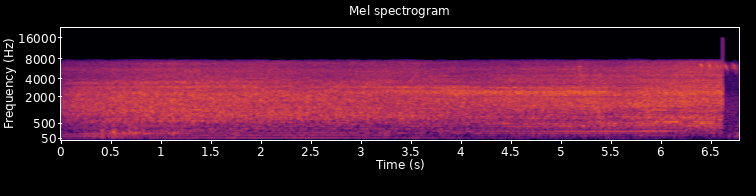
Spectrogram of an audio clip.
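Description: Motor vehicle engine running steadily, with a hiss of road noise over it; it cuts off suddenly near the end.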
